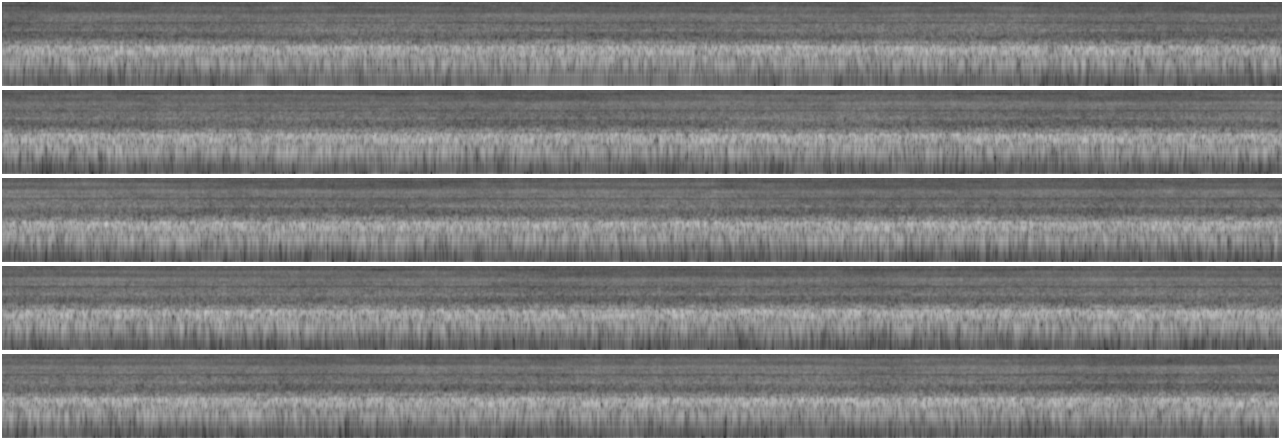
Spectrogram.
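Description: A forge running with a steady, unchanging noise while knife blades heat in it toward hardening temperature, just short of going non-magnetic before an oil quench.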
